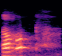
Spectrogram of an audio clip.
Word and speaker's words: dove: So in the first one we've got an dove, and the second one we've got O, dove.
